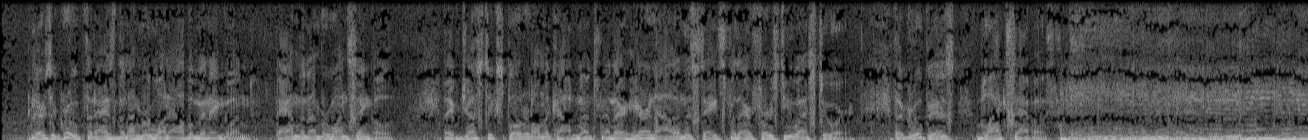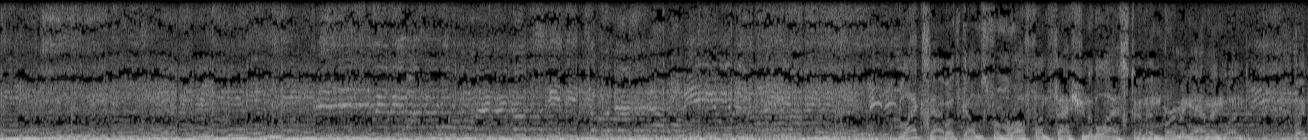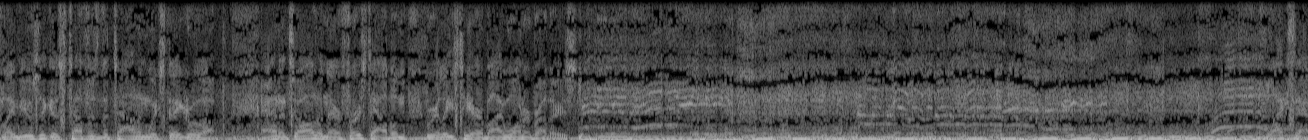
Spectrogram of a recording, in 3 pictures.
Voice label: ad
